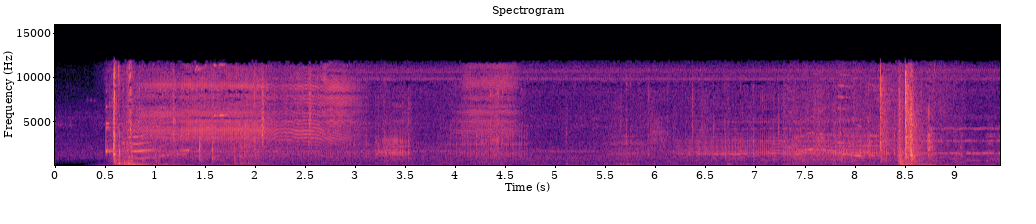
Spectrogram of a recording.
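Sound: door being closed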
